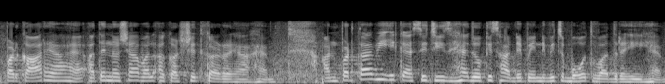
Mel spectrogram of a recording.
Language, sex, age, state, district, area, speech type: Punjabi, male, 18-30, Punjab, Pathankot, rural, spontaneous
